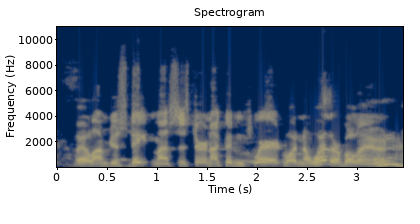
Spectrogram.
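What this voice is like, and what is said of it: Southern American accent. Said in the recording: “I am from the South ... the way we talk ... Southern accent”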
